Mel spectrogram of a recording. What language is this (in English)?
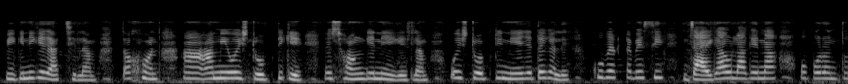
Bangla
